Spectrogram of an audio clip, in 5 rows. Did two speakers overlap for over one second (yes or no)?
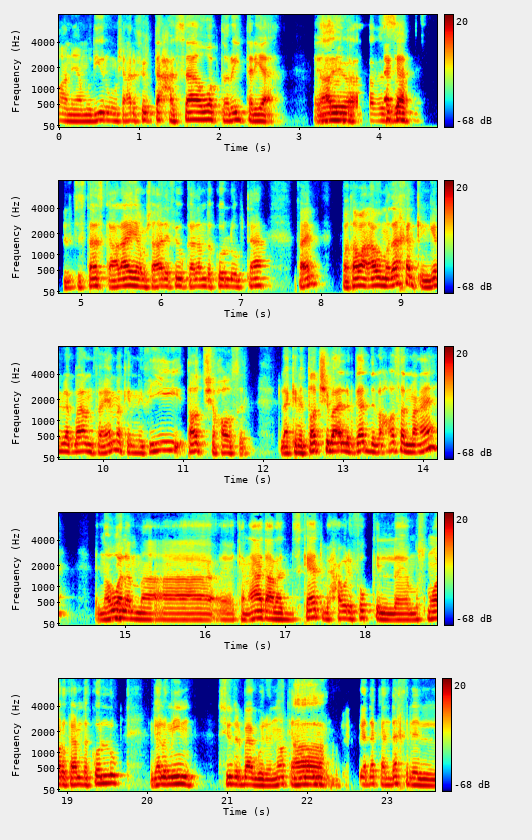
yes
